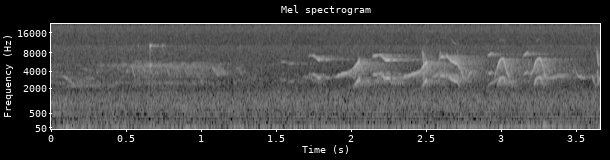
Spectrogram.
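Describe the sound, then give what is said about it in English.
A songbird sings a quick series of high, sweet, slurred phrases over a steady low rumble of outdoor background noise, an indigo bunting's bright paired notes. “Here's an indigo bunting.”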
